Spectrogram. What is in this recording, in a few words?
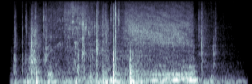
take book soft tonal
